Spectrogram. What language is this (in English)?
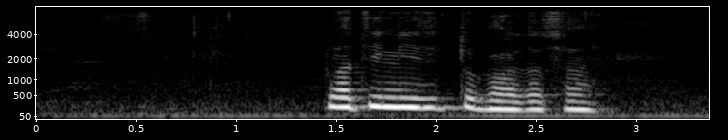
Nepali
